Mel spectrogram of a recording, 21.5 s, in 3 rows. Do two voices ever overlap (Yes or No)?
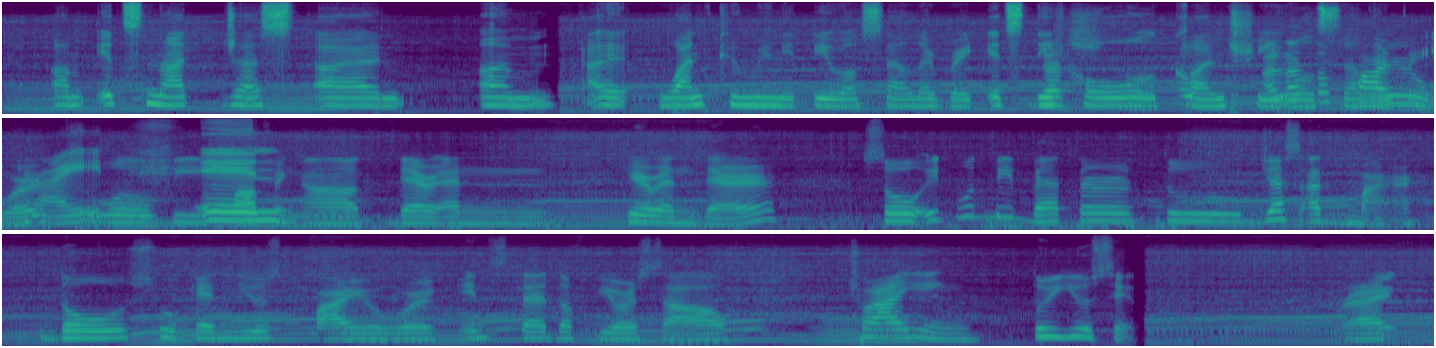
Yes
